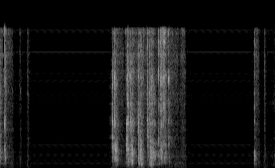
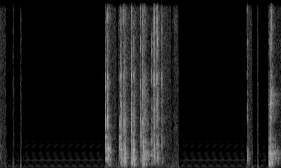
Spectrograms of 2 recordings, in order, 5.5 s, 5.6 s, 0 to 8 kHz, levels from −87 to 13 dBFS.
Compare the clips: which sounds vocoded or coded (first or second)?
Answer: first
